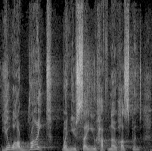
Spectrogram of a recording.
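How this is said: It is said in an exaggerated way.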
